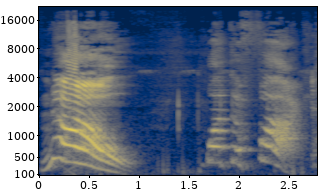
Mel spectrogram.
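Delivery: high, loud shocked No; dad yelling in shock at son. Retold or imitated. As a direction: yell it in horror, then stretch it slowly. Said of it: "I'm like".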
